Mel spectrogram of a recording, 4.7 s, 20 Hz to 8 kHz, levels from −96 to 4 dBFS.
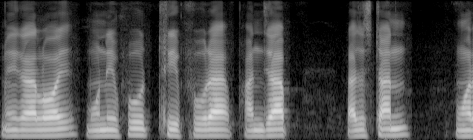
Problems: none marked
